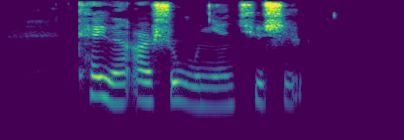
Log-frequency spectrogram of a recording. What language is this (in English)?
Chinese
